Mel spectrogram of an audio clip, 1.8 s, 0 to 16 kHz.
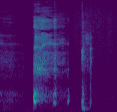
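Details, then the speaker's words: Adult man with a persistent, all-day cough: two harsh coughs close together, each with a brief follow-on burst, in a quiet room. "So, for about 5 minutes here, you're just gonna watch me cough my freaking lungs out like crazy."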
